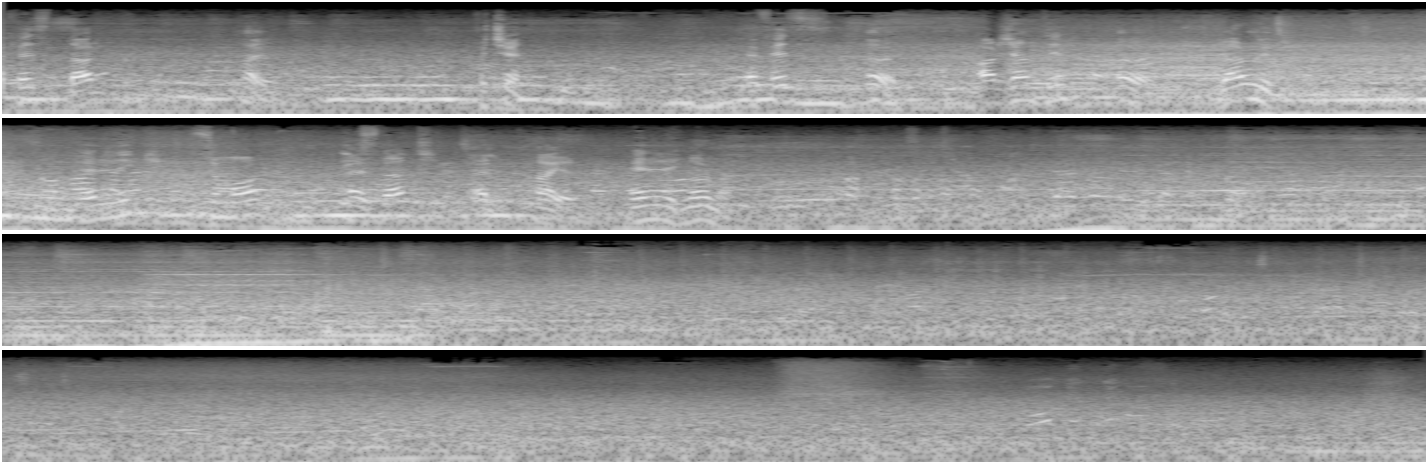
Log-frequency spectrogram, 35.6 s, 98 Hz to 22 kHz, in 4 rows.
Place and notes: Fullmoon Nachtspaziergang Part XII
Fullmoon on Istanbul, walking down to Osmanbey. Getting tired of walking, sitting down on a table at the Café Prestij, making oneself understood to order a beer, scenic view on the crossroads. End of the walk.
Istanbul Province/Istanbul, Turkey, 23 October 2010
